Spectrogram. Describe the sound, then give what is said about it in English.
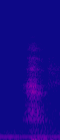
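A single short, wet-sounding sniff through the nose, fairly quiet, from someone sniffling while crying, over a faint steady low hum with no talking. “Well, do you hear me sniffing? I'm crying.”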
